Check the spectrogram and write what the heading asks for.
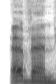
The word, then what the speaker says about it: even: In the same class of errors is that of making an extra syllable in such words as even, 7, heaven, 11, and given, where properly the e is elided, leaving even, heaven, and so forth.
